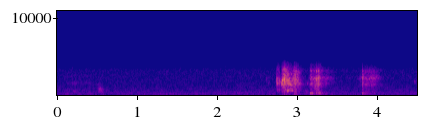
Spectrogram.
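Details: Person deliberately making herself sneeze: three sharp sneeze bursts in quick succession, the first loudest, in a quiet room.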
